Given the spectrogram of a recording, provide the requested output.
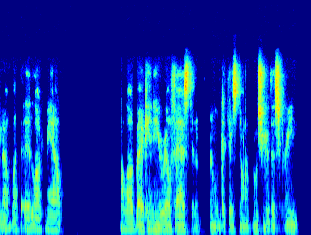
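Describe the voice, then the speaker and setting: This man has a fairly low-pitched, somewhat breathy voice. He talks at a moderate pace. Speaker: teacher. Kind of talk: tutorial. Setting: screen-share video. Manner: casual, halting with fillers.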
